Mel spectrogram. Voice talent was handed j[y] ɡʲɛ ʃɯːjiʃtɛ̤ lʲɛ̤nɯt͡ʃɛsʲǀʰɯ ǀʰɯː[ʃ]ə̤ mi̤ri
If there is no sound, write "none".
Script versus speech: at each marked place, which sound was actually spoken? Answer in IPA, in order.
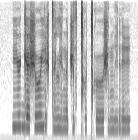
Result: y, ʃ

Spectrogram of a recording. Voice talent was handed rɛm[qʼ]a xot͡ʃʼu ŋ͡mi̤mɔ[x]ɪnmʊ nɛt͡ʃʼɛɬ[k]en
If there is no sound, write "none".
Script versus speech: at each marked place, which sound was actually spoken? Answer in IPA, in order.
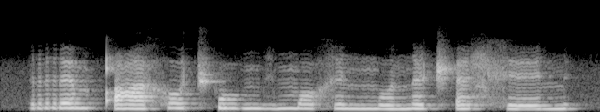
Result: qʼ, x, x

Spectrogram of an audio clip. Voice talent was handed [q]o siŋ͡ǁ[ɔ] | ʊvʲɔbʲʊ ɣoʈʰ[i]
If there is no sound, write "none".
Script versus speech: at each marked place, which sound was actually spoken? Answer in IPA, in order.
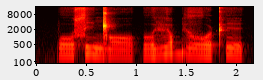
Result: p, ɔ, ɪ

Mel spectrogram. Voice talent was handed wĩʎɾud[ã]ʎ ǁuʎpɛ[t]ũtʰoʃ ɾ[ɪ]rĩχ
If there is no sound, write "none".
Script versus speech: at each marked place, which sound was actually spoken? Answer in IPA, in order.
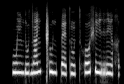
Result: ã, t, i

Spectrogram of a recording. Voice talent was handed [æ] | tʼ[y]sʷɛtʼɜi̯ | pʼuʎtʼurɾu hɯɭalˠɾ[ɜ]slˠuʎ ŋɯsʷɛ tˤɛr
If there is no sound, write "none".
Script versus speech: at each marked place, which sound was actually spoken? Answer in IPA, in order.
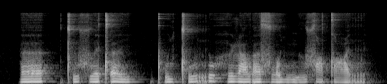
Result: ɜ, y, ɜ

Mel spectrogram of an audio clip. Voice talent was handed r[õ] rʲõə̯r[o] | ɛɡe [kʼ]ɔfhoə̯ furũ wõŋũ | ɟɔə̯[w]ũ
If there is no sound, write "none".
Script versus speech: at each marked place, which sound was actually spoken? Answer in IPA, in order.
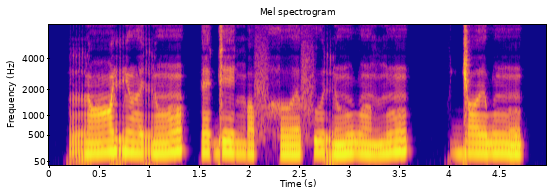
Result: ɔ̃, õ, ŋ, w

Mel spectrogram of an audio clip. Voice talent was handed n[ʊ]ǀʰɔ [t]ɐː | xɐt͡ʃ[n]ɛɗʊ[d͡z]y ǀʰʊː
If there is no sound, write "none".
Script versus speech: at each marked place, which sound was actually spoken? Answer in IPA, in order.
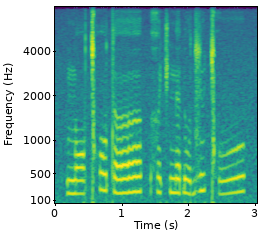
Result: ɔ, t, n, d͡z

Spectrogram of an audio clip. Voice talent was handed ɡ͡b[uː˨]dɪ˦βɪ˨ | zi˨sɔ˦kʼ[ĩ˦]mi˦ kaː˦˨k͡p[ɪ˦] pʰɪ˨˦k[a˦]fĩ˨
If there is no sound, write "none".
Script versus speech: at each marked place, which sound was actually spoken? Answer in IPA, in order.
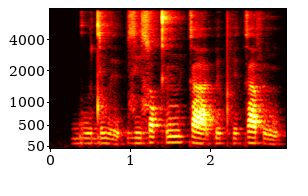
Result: uː˨, ĩ˦, ɪ˦, a˦

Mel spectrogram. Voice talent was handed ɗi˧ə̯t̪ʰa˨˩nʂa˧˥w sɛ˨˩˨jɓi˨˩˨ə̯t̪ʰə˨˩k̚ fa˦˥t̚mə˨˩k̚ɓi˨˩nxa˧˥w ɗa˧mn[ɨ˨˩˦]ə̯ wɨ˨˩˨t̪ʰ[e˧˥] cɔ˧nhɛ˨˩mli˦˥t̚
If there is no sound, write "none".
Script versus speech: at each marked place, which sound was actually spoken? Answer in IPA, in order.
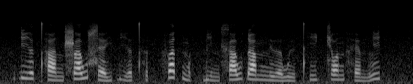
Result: ɨ˨˩, i˧˥

